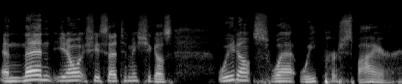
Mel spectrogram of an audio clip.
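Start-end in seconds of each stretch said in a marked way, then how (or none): 2.2-4.0 slow, sweet, charming little voice. Retelling a woman's reply, quote her in a charming little voice. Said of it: "In this charming little voice".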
